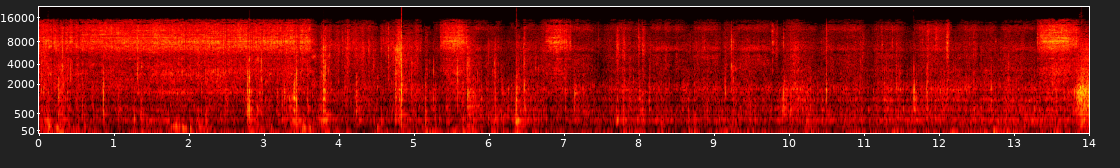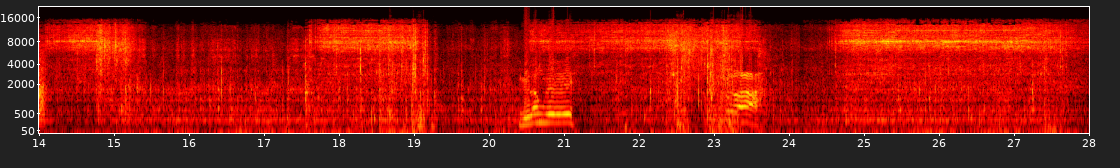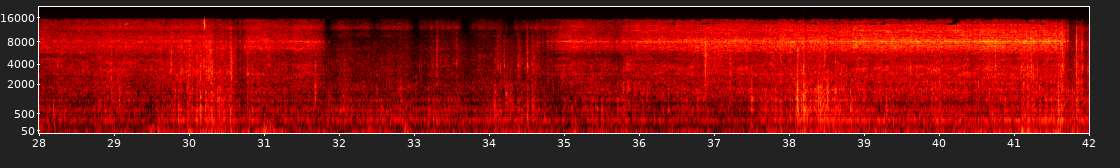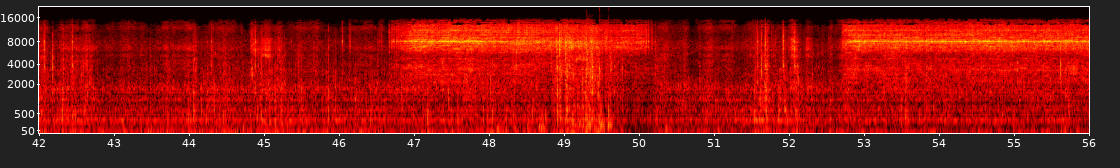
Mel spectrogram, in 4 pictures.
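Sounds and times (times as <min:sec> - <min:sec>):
wind on microphone: 0:00.0 - 0:03.8, 0:24.6 - 0:33.1, 0:46.5 - 0:56.0
steady buzz: 0:00.0 - 0:07.5, 0:13.2 - 0:15.6, 0:17.5 - 0:19.4, 0:24.4 - 0:31.8, 0:34.7 - 0:41.8, 0:46.6 - 0:50.5, 0:52.6 - 0:56.0
bike rattling and knocking: 0:00.0 - 0:56.0
tyres on dirt and gravel: 0:00.0 - 0:56.0.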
